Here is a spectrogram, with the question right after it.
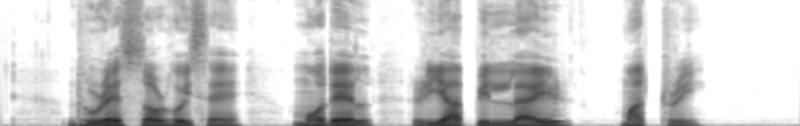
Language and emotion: Assamese, neutral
